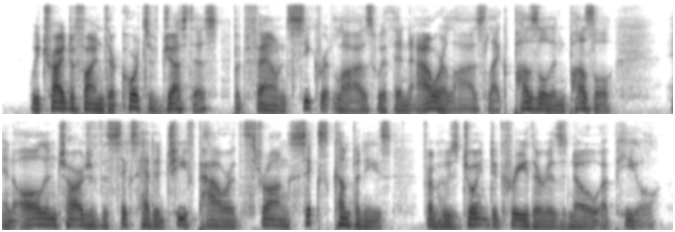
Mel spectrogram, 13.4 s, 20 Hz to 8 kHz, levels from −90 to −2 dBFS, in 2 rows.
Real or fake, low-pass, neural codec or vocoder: fake; 7.2 kHz; vocoder, 44.1 kHz, 128 mel bands every 512 samples, BigVGAN v2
